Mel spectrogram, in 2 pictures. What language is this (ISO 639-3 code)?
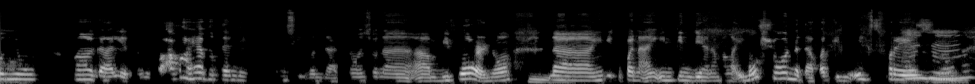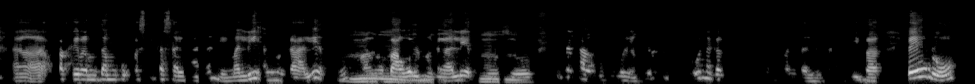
fil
